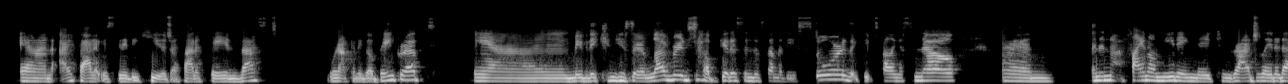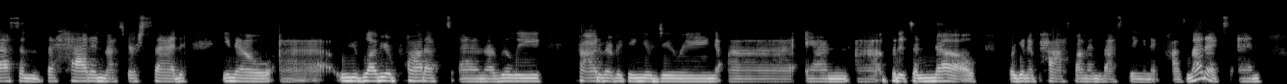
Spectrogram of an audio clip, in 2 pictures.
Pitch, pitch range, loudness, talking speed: 150 Hz, 140-165 Hz, -20 LUFS, 205 wpm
